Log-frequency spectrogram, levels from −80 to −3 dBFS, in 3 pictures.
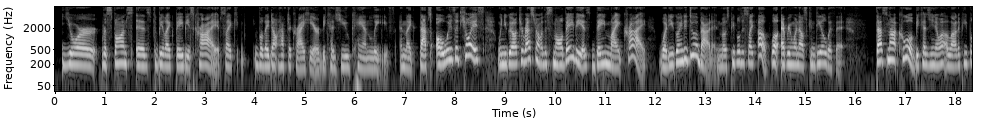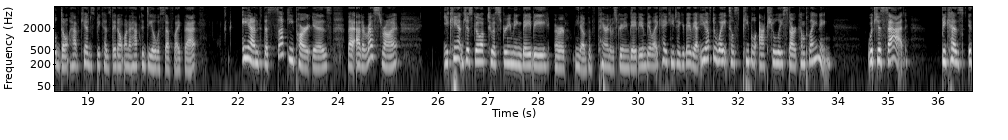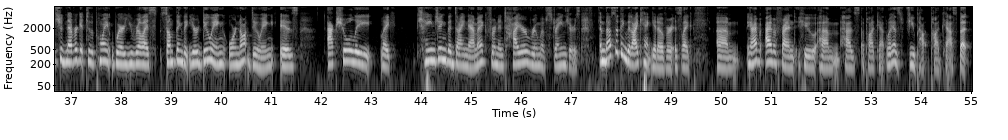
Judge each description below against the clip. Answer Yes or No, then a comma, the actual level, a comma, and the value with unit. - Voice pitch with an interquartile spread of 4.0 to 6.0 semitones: Yes, average, 4.7 semitones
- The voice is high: Yes, high, 195 Hz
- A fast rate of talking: Yes, fast, 220 wpm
